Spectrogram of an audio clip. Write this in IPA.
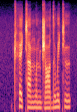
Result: ʈʰɛcaŋʷa nd͡ʒɑdəwecɯ

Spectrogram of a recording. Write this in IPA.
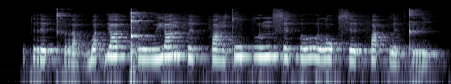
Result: pre˦˥ʔkʰra˨˩t̚ ba˦˥t̚ja˥˩t̚kʰlɯː˦˥ ja˥˩nfe˦˥k̚fa˧ŋ tu˥˩ʔplɯ˥˩ŋse˥˩k̚ lɤː˥˩lɔ˥˩ʔse˦˥ʔ fa˥˩k̚ ple˨˩k̚tri˨˩t̚

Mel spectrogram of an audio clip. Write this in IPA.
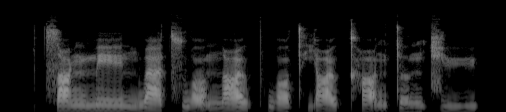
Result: t͡sɑ˦ŋme˥˨ɪ̯ n̪wä˨˦t͡swɔ̰˨˩ n̪ɑ˥˨ʊ̯ pʰwɔ˦t̪ʰjɑ˨˦ʊ̯kʰɑ̰˨˩ŋ t̪ɤ˦ŋt͡ɕy˦

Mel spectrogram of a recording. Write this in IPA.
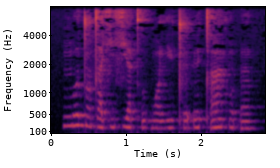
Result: ŋʷɤ tɔ̃tasʲusʲa kʼubɔ̃ lʲʉtʼʏʔʏ tʼã xũʔə̃

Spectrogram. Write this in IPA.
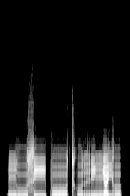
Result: ɲuː˨siː˦poː˨ tʰu˦ri˨ɲa˦jʊ˦

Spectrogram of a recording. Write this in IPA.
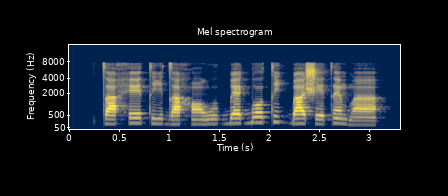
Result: ta˨he˧ti˨ da˨hɔ̃˨ wu˨ɡ͡bɛ˧ɡ͡bo˦ti˦ ɡ͡ba˧ʃe˨tɛ̃˧ bã˨

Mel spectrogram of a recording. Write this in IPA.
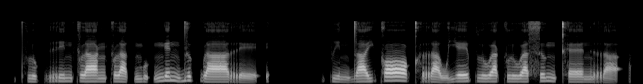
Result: pʰlu˨˩k̚ ri˧nklaː˧ŋ kla˨˩t̚mu˨˩ʔ ŋe˥˩ndɯ˥˩k̚ laː˧re˨˩ʔ | pi˨˩n da˦˥jkɔː˥˩kʰra˨˩w jeː˦˥plu˧a̯klu˧a̯ sɯ˥˩ŋ kʰɛː˧nra˨˩ʔ

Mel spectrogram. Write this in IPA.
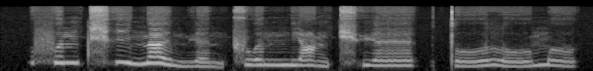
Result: fə˥nt͡ɕʰi˥˧n̪a˥˩ɪ̯ mɥɛ˨˩nʈ͡ʂwə˥nn̪jɑ˥˩ŋt͡ɕʰɥɛ˥ | t̪o˧˥ʊ̯lo˧˥ʊ̯mɤ˧

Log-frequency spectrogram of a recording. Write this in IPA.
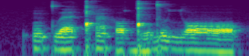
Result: ʔũtʷæ ǃʰæ̃hɔɡ͡ǃɪdu ʎɔː

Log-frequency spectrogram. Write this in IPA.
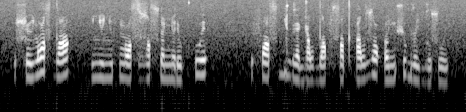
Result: ɬʏʎ osˤdˤe | ʎʌʎʉfŋʷɛsˤɮisˤ ɾoɲʏɾʉkʷʰe | fesˤ ɟʉɡɛɡiʎ dˤefsˤetˤ ʔʏʎzˤo ʔoɲ ʃuɡɹiɡʏsʷi

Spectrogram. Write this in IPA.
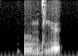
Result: ʔuː˧˥mdi˧˩ə̯

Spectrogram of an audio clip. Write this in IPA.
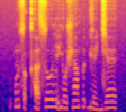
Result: ʔũ˦sʰɔ̰˦˨ kʰä̰˦˨ sʰo˦ʊ̯lḭ˦˨jo˨ʃã˦ pɪ˦ʔɡe˨ɪ̯d͡ʑɛ˦

